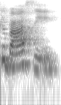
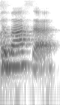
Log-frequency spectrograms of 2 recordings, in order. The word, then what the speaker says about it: kielbasa: Yeah, we say kibasi. Kibasi? Yeah. Maybe I'm saying it wrong, though. No, New Jerseyans don't say it right.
